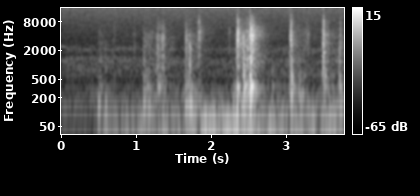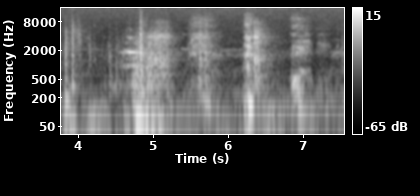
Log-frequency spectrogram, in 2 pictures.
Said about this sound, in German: Er klopfte kräftig gegen die Tür.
